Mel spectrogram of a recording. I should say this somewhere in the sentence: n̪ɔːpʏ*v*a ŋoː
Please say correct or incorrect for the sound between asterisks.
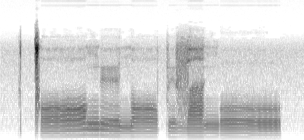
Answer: correct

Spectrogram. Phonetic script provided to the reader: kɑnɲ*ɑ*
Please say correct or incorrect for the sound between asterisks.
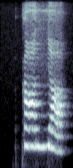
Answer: correct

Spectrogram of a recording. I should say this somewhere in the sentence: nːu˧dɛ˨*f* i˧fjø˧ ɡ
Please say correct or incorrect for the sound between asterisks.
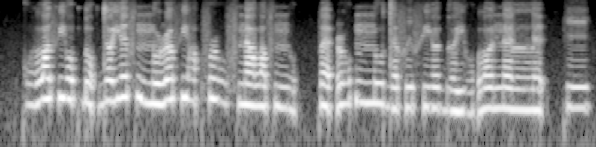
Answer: correct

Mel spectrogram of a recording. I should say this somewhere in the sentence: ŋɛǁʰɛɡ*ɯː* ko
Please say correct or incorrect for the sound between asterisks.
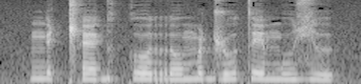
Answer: incorrect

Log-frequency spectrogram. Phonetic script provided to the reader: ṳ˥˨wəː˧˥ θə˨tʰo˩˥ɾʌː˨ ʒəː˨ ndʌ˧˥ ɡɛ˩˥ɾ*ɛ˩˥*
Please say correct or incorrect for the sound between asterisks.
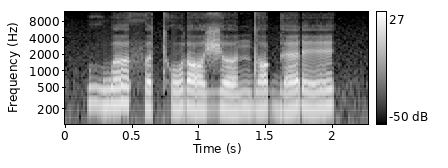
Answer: incorrect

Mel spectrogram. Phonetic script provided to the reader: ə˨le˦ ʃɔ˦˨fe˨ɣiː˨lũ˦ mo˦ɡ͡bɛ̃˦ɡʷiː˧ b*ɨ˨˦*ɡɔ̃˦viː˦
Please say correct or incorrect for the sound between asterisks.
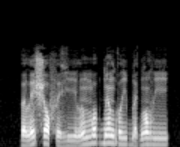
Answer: incorrect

